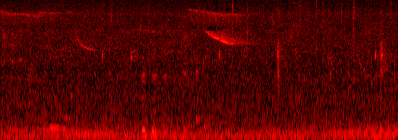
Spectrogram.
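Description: Faint outdoor ambience with a bird's short, downward-slurred high call, heard clearly once about three seconds in and more faintly about a second in, over a low steady hum and a few soft ticks.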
